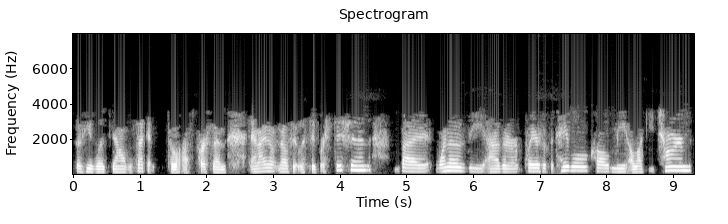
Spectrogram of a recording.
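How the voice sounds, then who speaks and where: A woman calling in as a listener, telling a casual story on a lo-fi phone voicemail. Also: fairly low pitch.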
